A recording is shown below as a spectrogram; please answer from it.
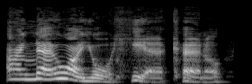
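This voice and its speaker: A man's voice: a little high, animated, measured pace, a bit bright, voice pushed up. Picture a stern, imperious woman inquisitor in a grim sci-fi audiobook, as a male narrator puts her on. She is curt and cold, and she snaps out her orders and explanations. Her voice rises above the narration and carries more force. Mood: commanding. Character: cold, commanding female inquisitor with augmetic eye. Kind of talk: audiobook character voice.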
